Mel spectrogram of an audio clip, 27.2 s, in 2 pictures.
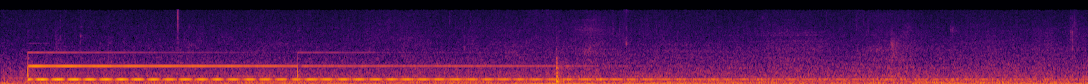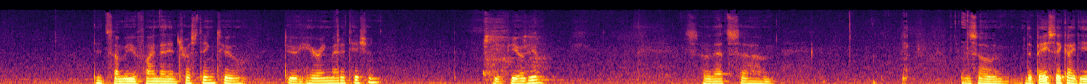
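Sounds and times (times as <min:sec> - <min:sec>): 
steady hiss: 0:00.0 - 0:27.1
meditation bell ringing: 0:00.3 - 0:12.4
speech: 0:14.8 - 0:18.4, 0:19.8 - 0:20.6, 0:22.4 - 0:23.4, 0:25.7 - 0:27.1.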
